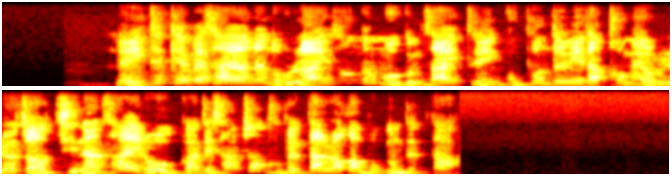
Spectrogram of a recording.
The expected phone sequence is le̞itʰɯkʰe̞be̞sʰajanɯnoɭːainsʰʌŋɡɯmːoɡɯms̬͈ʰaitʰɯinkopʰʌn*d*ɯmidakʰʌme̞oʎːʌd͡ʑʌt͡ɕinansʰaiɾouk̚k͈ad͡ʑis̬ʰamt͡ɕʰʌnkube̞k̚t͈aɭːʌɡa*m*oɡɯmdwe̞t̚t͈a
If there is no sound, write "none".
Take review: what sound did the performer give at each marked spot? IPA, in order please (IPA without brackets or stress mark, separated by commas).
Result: d, m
